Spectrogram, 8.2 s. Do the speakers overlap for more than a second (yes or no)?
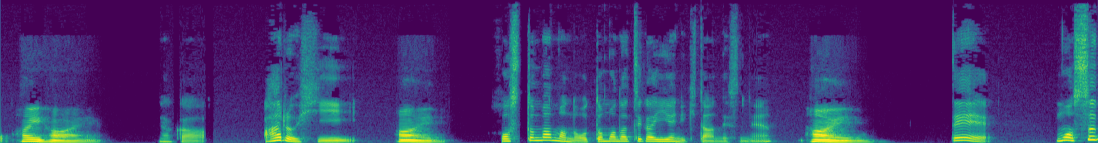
no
